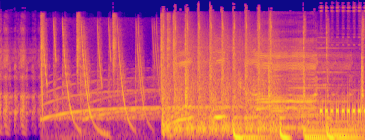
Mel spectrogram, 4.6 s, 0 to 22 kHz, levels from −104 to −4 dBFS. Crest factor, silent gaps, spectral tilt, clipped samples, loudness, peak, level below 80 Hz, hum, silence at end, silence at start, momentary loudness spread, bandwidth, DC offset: 14 dB; none; -4 dB/octave; under 0.1%; -15 LUFS; 0 dBFS; -20 dBFS; none; 0 s; 0 s; 8 LU; 20 kHz; under 0.1%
